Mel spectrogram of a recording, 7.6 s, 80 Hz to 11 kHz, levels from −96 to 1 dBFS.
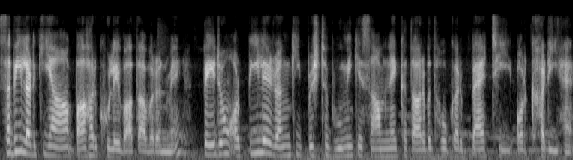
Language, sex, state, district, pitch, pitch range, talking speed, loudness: Hindi, female, Uttar Pradesh, Lalitpur, 185 Hz, 165-225 Hz, 165 wpm, -24 LUFS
